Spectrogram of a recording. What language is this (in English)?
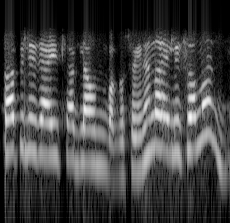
Nepali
